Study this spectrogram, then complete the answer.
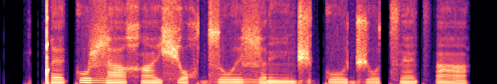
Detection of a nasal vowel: present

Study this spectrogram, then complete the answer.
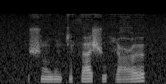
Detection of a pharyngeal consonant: present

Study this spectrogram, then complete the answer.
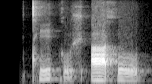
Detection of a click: absent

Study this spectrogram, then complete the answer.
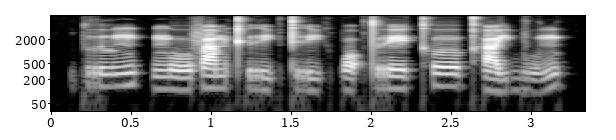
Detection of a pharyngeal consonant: absent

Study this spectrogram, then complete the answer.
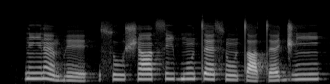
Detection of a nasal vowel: present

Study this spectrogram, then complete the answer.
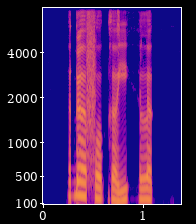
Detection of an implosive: present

